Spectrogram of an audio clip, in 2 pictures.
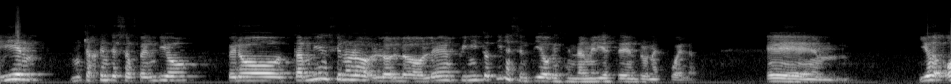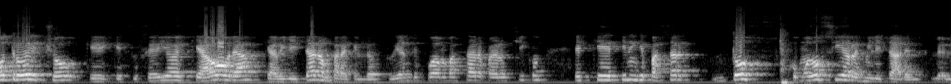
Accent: Junín de los Andes, Neuquén, Argentina; yo me crié en Junín de los Andes, en el sur de Neuquén, cerca de San Martín de los Andes, y toda la vida miré con ojo de impresión el bosque de pino

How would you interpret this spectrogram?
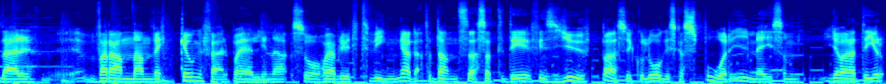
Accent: Iran; now in Sweden; Så, nej, jag är iranier.

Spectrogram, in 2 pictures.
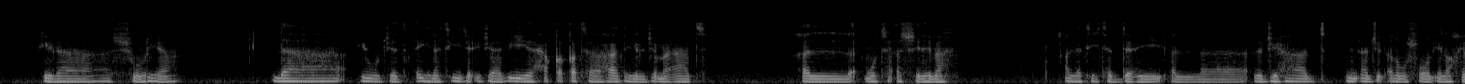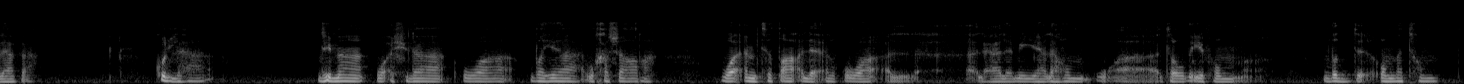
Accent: Saudi Arabia; لا شك أننا كسعوديين وعرب ومسلمين لنا ثقافة قديمة

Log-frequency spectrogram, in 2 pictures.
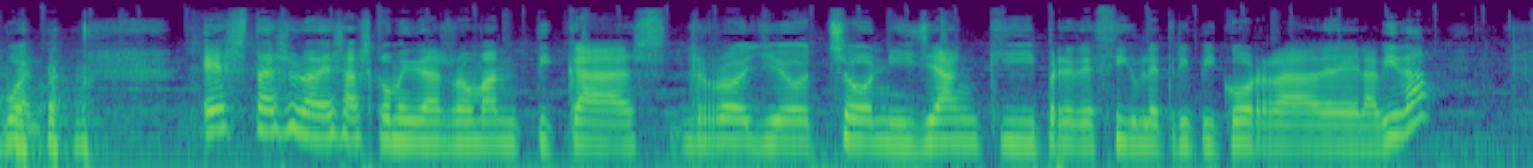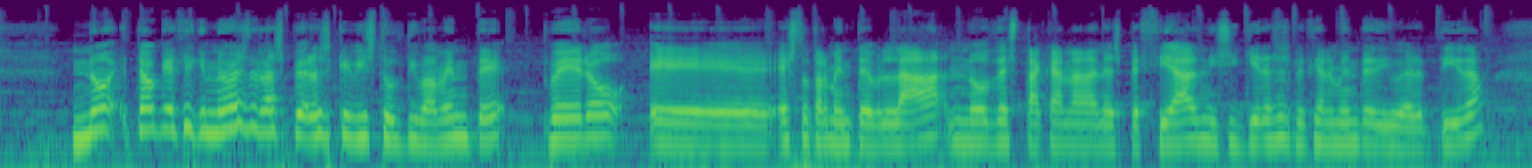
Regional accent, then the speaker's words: Madrid, Community of Madrid, Spain; yo soy muy laísta, que soy madrileña

